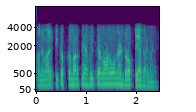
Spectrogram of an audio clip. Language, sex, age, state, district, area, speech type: Gujarati, male, 45-60, Gujarat, Ahmedabad, urban, conversation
